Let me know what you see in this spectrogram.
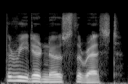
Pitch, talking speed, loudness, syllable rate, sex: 130 Hz, 235 wpm, -15 LUFS, 5.5 syllables/s, male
